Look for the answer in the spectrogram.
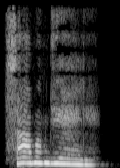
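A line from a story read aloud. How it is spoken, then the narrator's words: Joyful questioning. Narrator (Russian): радостно переспросил Маурицио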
